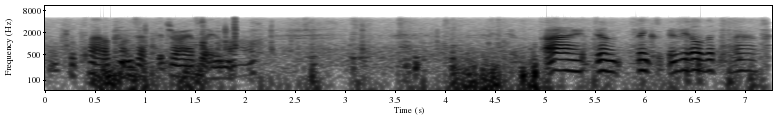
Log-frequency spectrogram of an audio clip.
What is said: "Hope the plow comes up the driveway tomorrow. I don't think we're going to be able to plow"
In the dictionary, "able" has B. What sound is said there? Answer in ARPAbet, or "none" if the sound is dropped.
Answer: none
